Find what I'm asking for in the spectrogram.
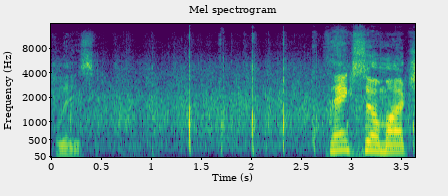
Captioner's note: audience applauding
